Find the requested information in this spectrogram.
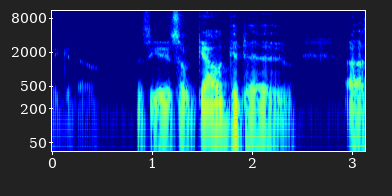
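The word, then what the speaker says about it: Gadot: You know, I always like to pronounce her name GDAU. It does sound It sounds more fancy. Gdat sounds too staccato sounds too rough. I don't know, but I know it's pronounced Gdat. I still want to say GDO.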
